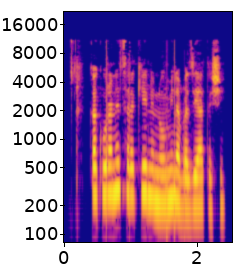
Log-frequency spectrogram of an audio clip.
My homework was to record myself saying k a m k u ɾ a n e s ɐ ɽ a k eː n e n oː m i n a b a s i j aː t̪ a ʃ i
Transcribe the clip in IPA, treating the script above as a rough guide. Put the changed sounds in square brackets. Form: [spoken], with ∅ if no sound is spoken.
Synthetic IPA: k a [∅] k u ɾ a n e s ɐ [ɾ] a k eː n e n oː m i n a b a [z] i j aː t̪ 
